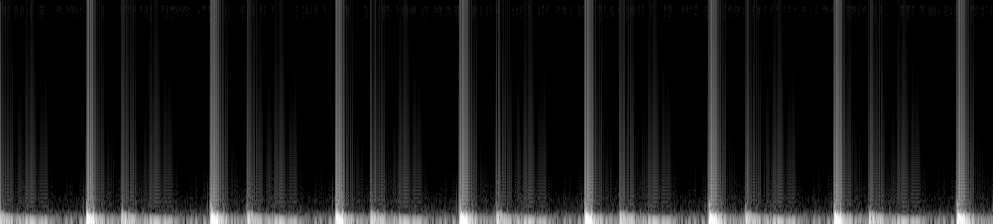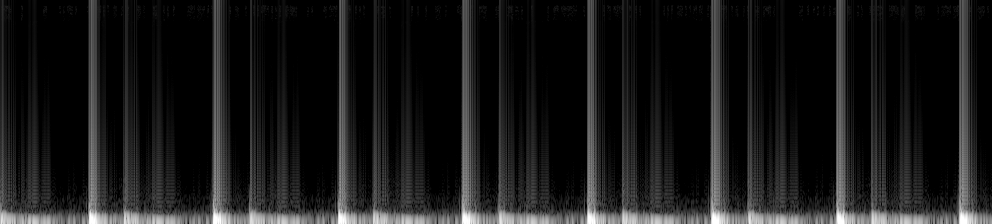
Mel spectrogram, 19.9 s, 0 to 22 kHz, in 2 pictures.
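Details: Normal heartbeat recording for relaxation: slow, steady soft paired lub-dub thumps at about 48 beats a minute, a healthy rhythm.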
